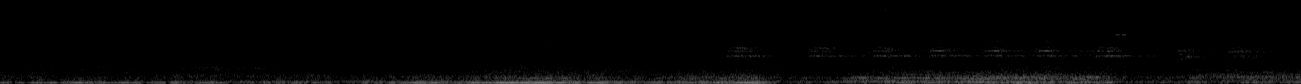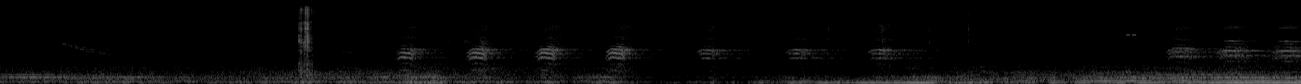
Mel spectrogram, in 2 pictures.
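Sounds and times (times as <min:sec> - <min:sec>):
camera shutter click: 0:16.0 - 0:16.2.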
